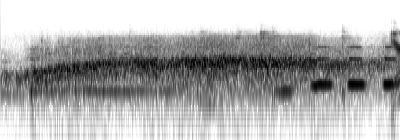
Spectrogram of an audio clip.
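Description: A rushing, wind-like sound effect that swells and then dies away, with a few held low notes of music under it.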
